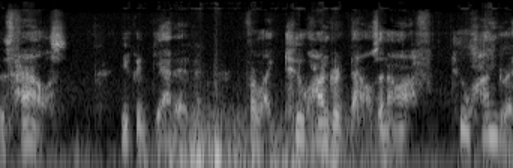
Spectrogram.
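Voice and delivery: soft, breathy, hushed whisper. Recounting what two agents said about a house: whispering. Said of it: "I'm whispering, so don't freak out about the sound".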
